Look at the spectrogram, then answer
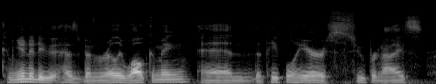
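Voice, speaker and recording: A man, a surgeon who grew up speaking Czech, answering interview questions calmly and plainly. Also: low voice, moderate pace. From West Texas. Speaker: surgeon, invited guest.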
